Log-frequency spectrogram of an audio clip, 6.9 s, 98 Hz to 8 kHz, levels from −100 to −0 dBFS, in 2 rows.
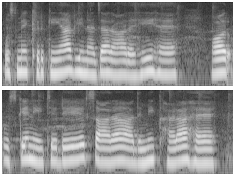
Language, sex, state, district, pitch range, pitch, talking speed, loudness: Hindi, female, Jharkhand, Palamu, 185-205 Hz, 200 Hz, 130 wpm, -17 LUFS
